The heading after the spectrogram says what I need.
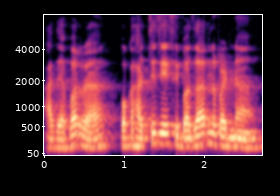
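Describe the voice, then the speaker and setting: Angry uncle yelling insults at his nephew, as the storyteller puts him on, raised harsh voice, echoey room. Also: medium pitch, measured pace, lightly acted. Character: furious middle-aged uncle scolding his nephew. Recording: roomy echo.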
